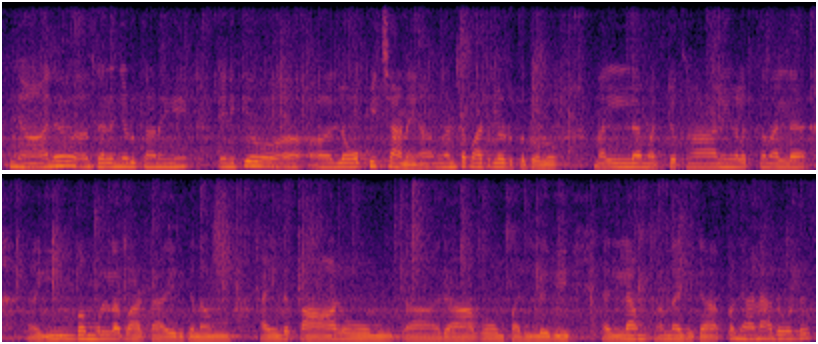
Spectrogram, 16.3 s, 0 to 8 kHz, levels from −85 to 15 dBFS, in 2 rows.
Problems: constant background noise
